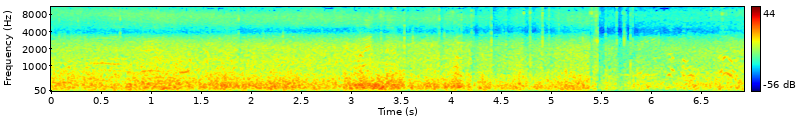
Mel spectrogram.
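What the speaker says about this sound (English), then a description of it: "Got a lot of wind here." Strong wind buffeting the microphone at Pebble Beach, with the wash of surf beneath it, a loud, continuous rushing roar that dips slightly near the end, and voices faintly mixed in.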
